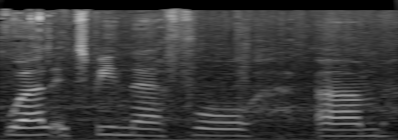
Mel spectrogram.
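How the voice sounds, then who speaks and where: A woman who is a churchgoer speaking thoughtfully and hesitantly, with many pauses. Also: mid-range voice, flat delivery. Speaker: churchgoer on the way to market. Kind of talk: casual street interview. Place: outdoors in a town. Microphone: interviewer's handheld recorder. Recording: outdoor recording with clear background noise.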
